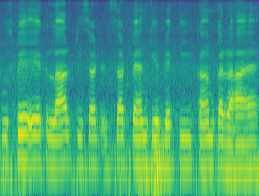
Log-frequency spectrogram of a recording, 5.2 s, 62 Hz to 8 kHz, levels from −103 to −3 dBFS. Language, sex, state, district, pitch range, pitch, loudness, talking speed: Hindi, male, Bihar, Katihar, 125-135 Hz, 130 Hz, -16 LUFS, 150 wpm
